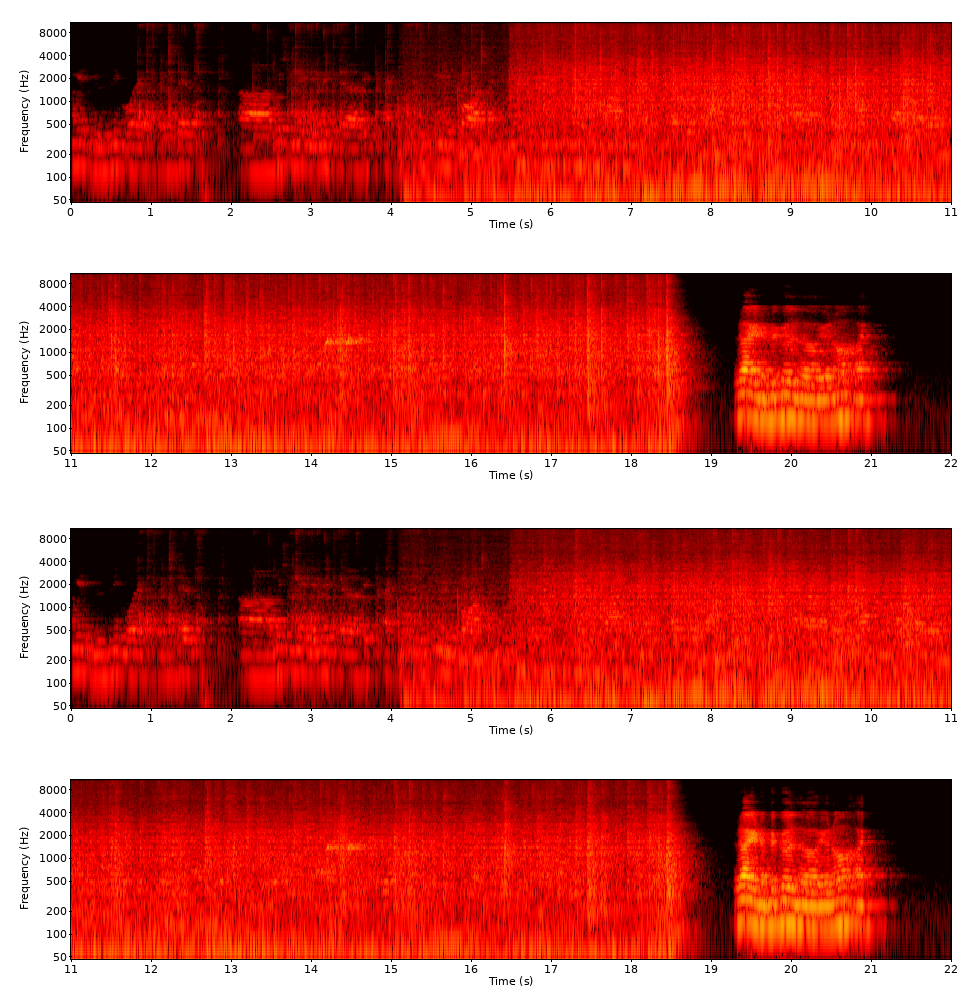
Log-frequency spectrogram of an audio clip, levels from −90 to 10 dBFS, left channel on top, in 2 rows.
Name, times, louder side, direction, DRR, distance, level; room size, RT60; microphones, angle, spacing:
voice 1, 0.0-1.6 2.1-5.8 6.3-8.5 8.9-13.6 14.0-16.6 17.0-17.7, equal, 10° left, 1.8 m, -51 dB
sound 1, 0.8-17.6, equal, 45° left, 1.0 m, -58 dB
sound 2, 4.1-14.6, equal, 15° right, 0.7 m, -50 dB
sound 3, 5.5-18.5, left 2 dB, 85° left, 1.0 m, -40 dB
voice 2, 19.3-20.9, right 3 dB, 65° right, 0.5 m, -32 dB
7.1 x 2.8 x 2.6 m
head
